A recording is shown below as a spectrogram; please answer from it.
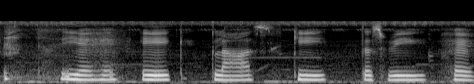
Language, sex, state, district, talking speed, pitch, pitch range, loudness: Hindi, female, Madhya Pradesh, Katni, 75 wpm, 210 Hz, 200-215 Hz, -16 LUFS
